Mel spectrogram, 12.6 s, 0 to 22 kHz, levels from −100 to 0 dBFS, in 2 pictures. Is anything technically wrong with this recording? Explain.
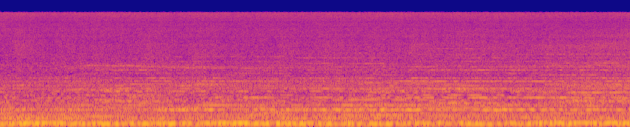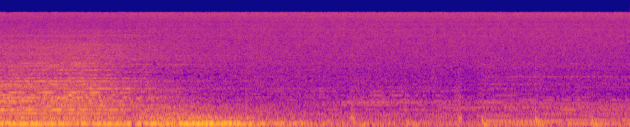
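No, there is nothing technically wrong with this audio. No fault turns up anywhere in the clip.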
